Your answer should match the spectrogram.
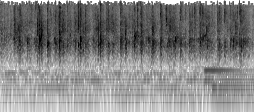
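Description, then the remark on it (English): A church audience gives a clap offering in appreciation of the apostle of the commission, a dense, steady burst of applause from many people lasting several seconds, with a low sustained musical tone humming underneath. “Please, with a clap offering, let's appreciate him.”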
